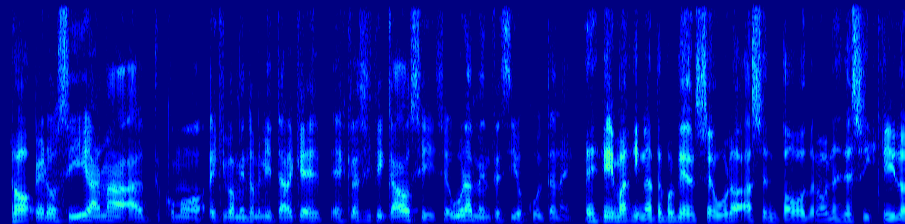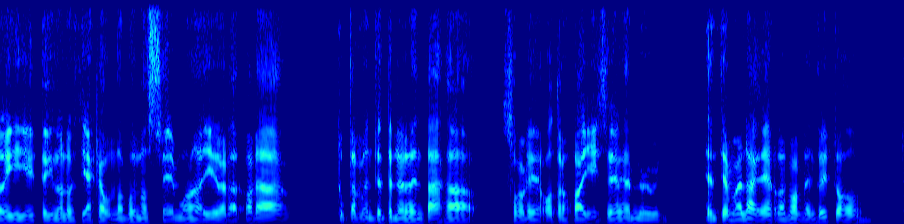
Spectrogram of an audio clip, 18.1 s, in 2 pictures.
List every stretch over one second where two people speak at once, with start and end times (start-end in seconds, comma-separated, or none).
none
